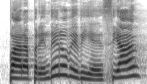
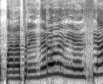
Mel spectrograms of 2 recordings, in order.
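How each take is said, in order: First: Said in the usual way. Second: Preacher leading the congregation, louder; loud call-and-response line; louder call to repeat. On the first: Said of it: "Dígale, diga". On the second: Shown as a demonstration. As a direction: say it out for them to echo. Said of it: "dígalo conmigo".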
